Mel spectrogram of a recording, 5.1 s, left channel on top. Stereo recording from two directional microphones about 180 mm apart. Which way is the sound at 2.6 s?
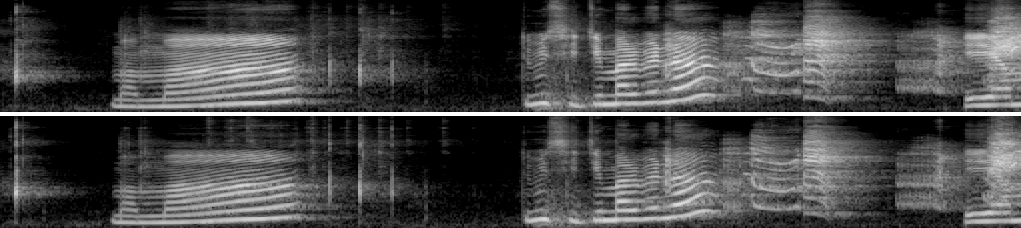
15° right (ahead or behind).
